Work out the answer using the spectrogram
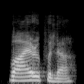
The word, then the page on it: Wirepuller: Indian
